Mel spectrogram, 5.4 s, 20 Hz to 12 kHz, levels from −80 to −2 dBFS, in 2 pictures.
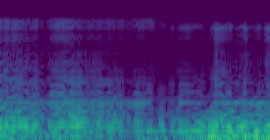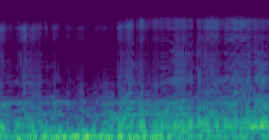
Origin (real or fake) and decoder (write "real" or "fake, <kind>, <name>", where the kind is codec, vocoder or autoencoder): fake, vocoder, BigVGAN v2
